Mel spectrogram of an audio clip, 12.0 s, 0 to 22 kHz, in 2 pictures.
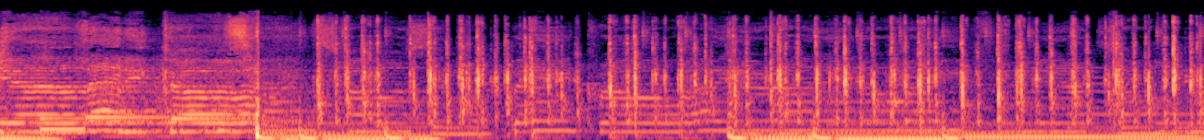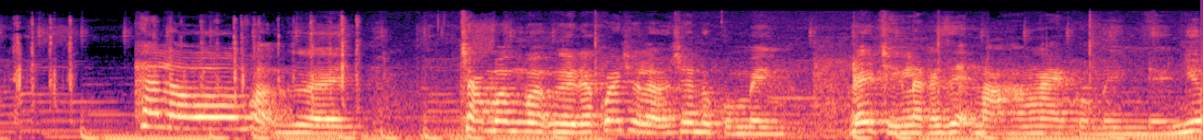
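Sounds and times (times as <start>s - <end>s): background music with bass line: 0.0s - 0.5s, 1.2s - 2.3s, 3.6s - 9.1s
keyboard typing clicks: 1.5s - 6.5s.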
